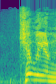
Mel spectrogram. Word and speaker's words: Cillian: Please welcome Cillian Murphy.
